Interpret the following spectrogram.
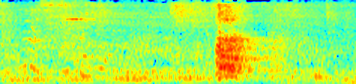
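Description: A dog whining in wavering tones, with one short, sharp yip about one and a half seconds in.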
